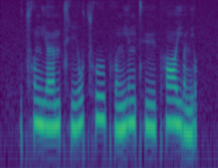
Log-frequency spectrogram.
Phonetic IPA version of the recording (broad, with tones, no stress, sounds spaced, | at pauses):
t͡sʰ ʊ˧ ŋ j œː˨˧ m t͡sʰ iː˨˥ w t͡sʰ uː˥ pʰ ʊ˨˧ ŋ j ɪ˥ ŋ t̪ʰ yː˧ pʰ ɔː˥ j ɵ˨ n j ʊ˥ k̚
